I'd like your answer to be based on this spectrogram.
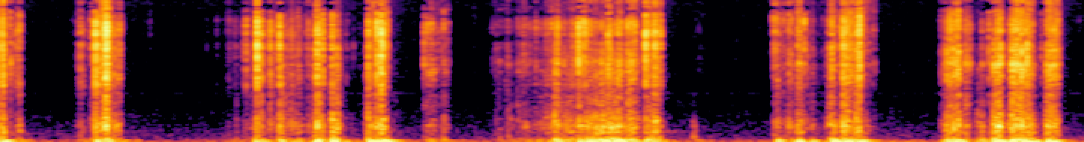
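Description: A brown earpick scratches crumbly dry floral foam packed inside the left ear of a silicone fake ear resting on a dry floral foam block. Short bursts of dry, crackly scraping come in quick strokes, bright and gritty with a soft low thump underneath, separated by brief quiet gaps.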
